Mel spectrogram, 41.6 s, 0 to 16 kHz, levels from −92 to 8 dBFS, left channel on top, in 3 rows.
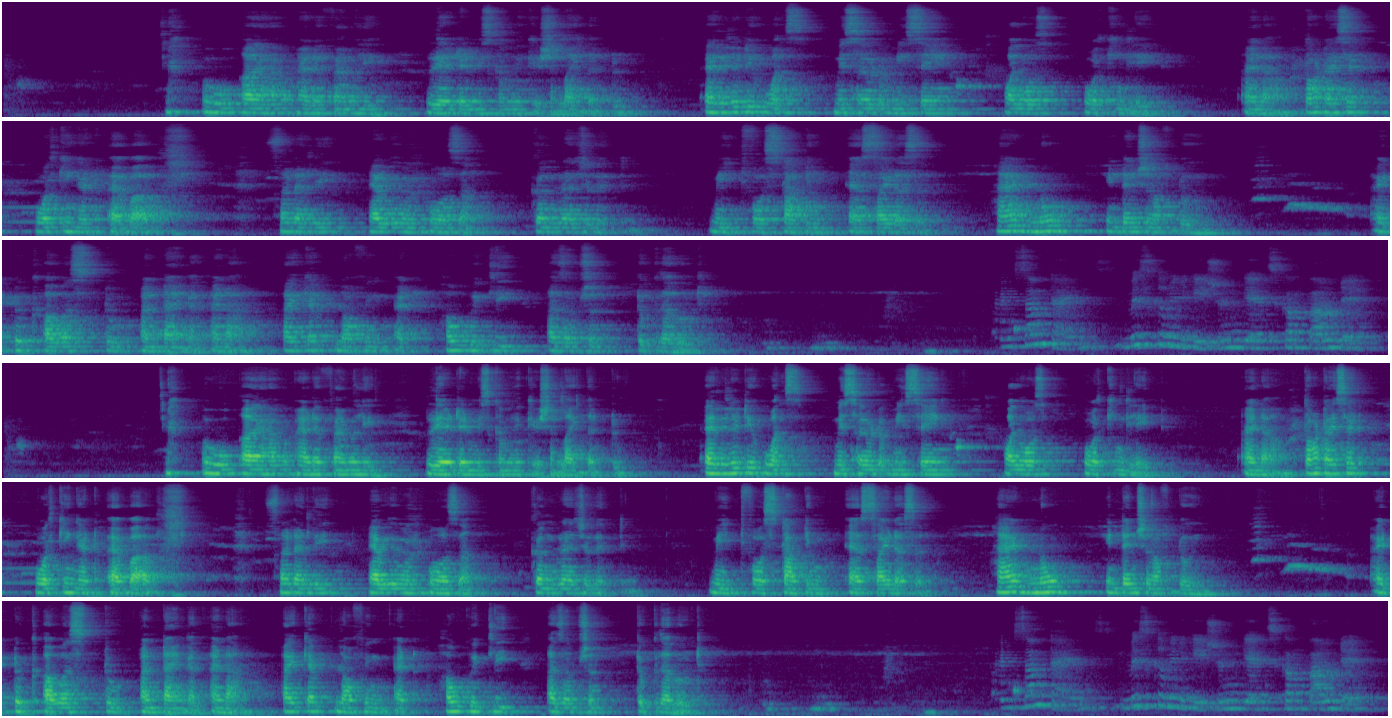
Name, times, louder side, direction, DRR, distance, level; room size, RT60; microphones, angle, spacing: voice 1, 1.6-3.8 4.2-6.3 7.0-8.0 8.3-9.7 10.0-10.6 10.8-11.5 12.4-15.7 16.2-16.3 16.7-18.7 19.2-20.3 21.0-23.2 23.8-24.5 24.9-26.0 26.4-27.2 27.6-30.3 30.5-32.9 33.2-33.8 34.1-34.8 35.8-36.1 37.0-37.1, right 6 dB, 80° right, 7 dB, 0.3 m, -28 dB
voice 2, 37.7-41.3, equal, 25° right, -4 dB, 1.5 m, -46 dB
9.5 x 3.6 x 3.2 m, 1.0 s
head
